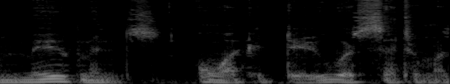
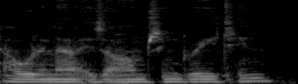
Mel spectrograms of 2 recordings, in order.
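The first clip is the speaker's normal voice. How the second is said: ordinary delivery, nothing marked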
